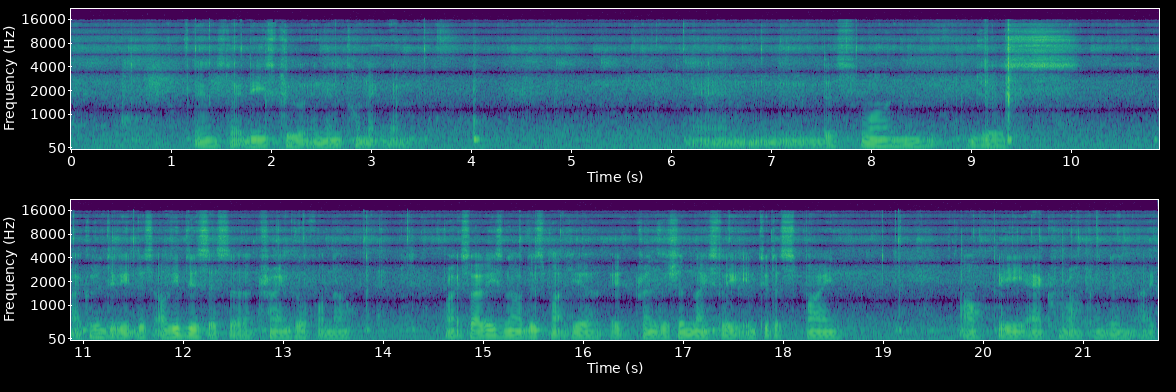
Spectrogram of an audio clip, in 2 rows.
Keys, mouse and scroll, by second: 0.6 q, 9.1 ctrl+Delete.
